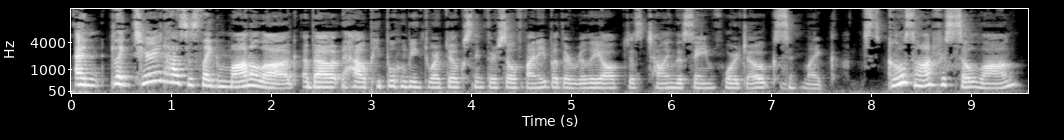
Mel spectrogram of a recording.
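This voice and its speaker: A woman's voice: fairly low pitch, expressive, normal speed, sharp tone. A woman co-hosting a casual show recap podcast, talking sarcastically with lots of "like" as filler. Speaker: podcast co-host.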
